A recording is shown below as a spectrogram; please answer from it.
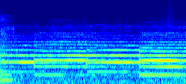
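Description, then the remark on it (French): The siren of an unmarked police car speeding past wails in a two-tone pattern, its pitch switching back and forth several times at a steady, fairly loud level, with faint road noise and no voices. “la voiture banalisée euh, qui passe à fond.”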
